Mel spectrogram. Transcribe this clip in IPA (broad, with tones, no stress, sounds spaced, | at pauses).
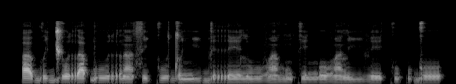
a˨ ɡʷ i˨˦ d͡ʒ o˨ r a˦ ɓ uː˦˨ r ã˦ s i˦ k u˦ d ɔ˨ ɲ iː˦ b ɪ˦ r eː˦ l uː˦ β ã˦ v ũ˦ k e˦ ŋ oː˦ β ã˦ l iː˨ β eː˨ k u˦ p u˦ ɡ oː˦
